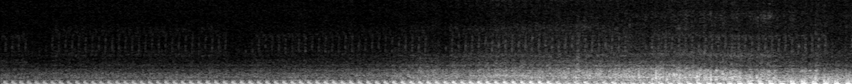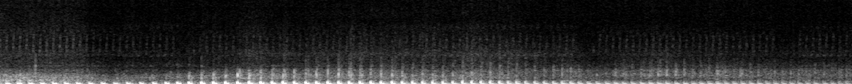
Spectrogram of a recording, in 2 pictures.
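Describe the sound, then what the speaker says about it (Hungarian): A motocross dirt bike passes close by on a forest walking trail near Balatonfüred, its engine revving up to a loud buzzing peak and then fading off behind as it rides away. "itt jön egy motoros közben, cross motoros, akit én most szépen el is fogok engedni"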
